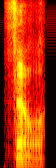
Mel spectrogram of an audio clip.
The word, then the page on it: thill: British English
